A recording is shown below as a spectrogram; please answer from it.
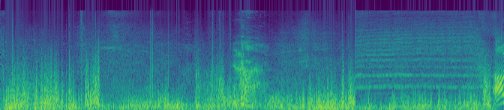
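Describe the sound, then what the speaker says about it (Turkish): During a wild boar hunt in open farmland, wind buffets and rustling give way to the steady high-pitched buzzing whine of a drone's motors as it lifts off nearby. "Şimdi drone'u kaldıracağım abi."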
